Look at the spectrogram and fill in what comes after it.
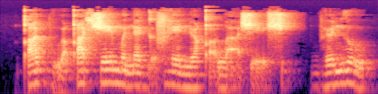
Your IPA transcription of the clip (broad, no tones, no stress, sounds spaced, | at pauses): qʼ ə bʱ ṵ qʼ e x ʃ e m ə n ɛ ɡ ə̰ f ɦ e n ø qʼ ṵ w a̰ ʃ ḛ ʃ | bʱ ø n ð u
